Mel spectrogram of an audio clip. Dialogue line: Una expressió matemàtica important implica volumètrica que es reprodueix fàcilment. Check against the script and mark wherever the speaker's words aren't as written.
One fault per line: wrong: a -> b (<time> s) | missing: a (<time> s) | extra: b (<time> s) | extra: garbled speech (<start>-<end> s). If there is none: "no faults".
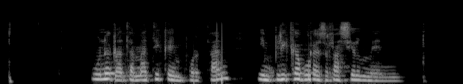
missing: expressió (1.1 s)
missing: volumètrica (3.0 s)
missing: reprodueix (3.3 s)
